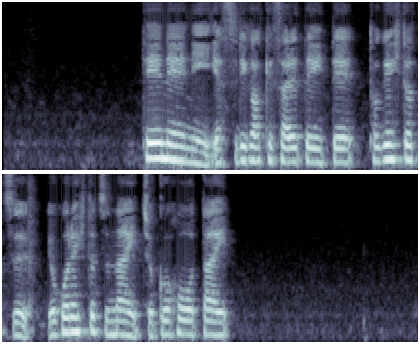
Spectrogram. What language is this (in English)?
Japanese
